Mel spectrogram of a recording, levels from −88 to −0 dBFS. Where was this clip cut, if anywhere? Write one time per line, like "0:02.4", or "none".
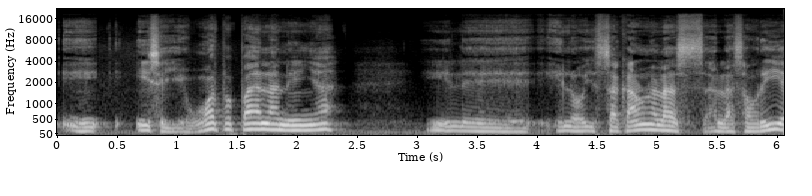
none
